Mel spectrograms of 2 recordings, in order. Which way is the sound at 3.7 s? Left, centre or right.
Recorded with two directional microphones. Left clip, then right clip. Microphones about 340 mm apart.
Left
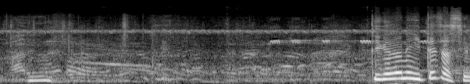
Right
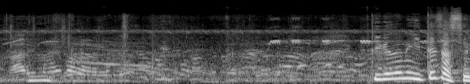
Centre.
